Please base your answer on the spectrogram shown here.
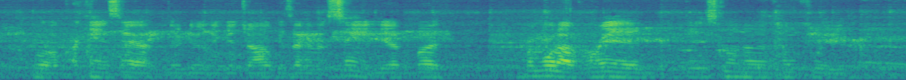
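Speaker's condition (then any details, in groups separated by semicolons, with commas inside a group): No condition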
